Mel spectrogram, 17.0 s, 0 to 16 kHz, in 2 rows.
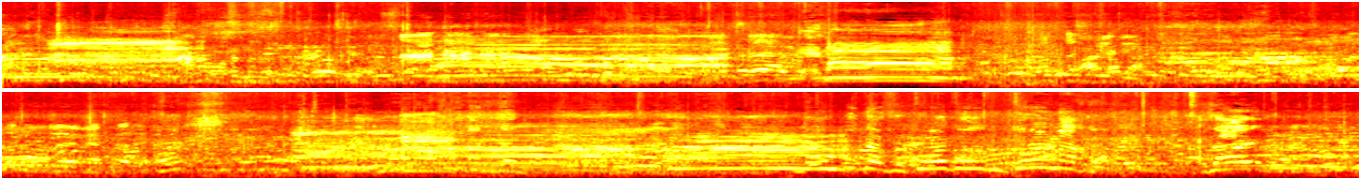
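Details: Sahiwal bull calves traded at a cattle market in Madaripur, Bangladesh, in storm and rain on 3 September 2024. Several cattle moo in bursts, some wavering and others long and level, among constant chatter and haggling.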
